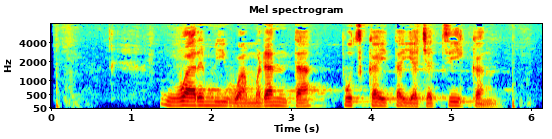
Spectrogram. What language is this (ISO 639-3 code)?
qws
